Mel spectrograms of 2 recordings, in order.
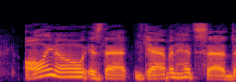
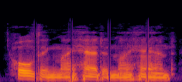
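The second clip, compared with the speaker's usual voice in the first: plain reading voice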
